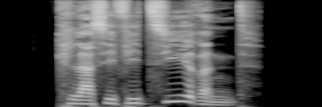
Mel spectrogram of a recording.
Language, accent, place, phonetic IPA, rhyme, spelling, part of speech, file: German, Germany, Berlin, [klasifiˈt͡siːʁənt], -iːʁənt, klassifizierend, verb, De-klassifizierend.ogg
- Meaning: present participle of klassifizieren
